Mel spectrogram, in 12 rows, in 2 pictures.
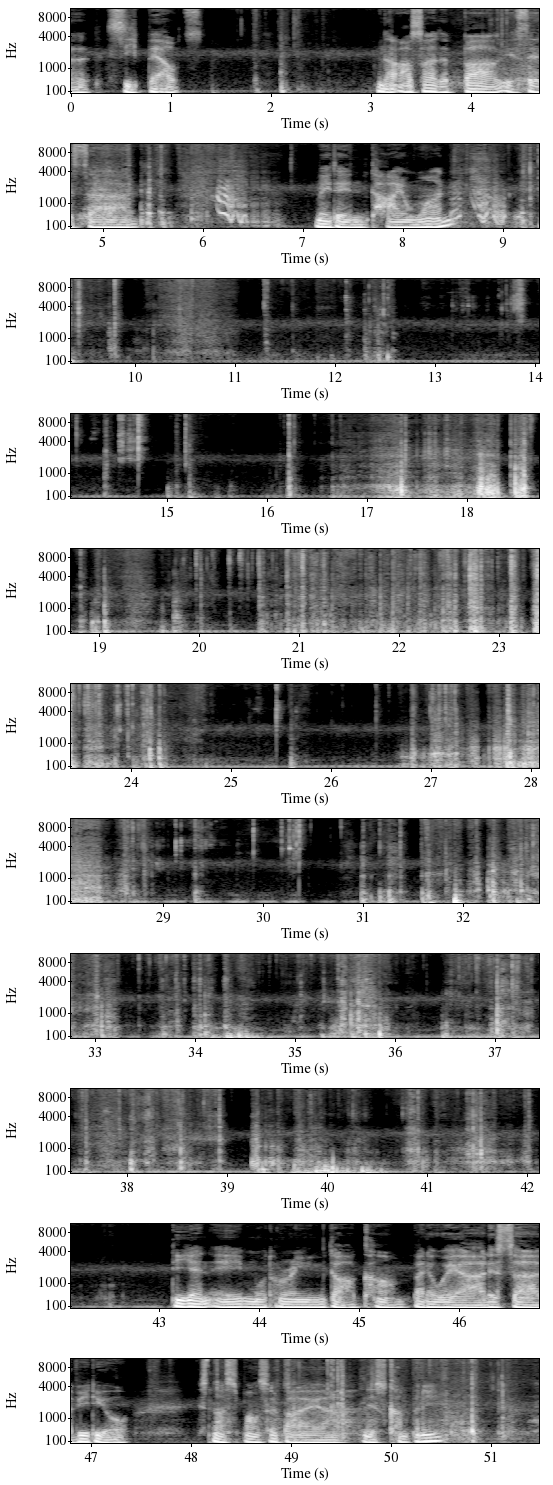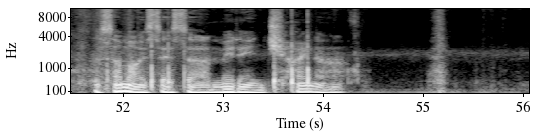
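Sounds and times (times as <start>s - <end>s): packaging tearing and crinkling: 19.8s - 24.5s.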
